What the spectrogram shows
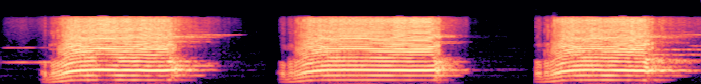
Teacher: জিহ্বার আগার পেট তার বরাবর উপরে তালুর সঙ্গে দিয়ে জিহ্বার আগার পেট এবং তার বরাবর উপরে তালুর সঙ্গে লাগাইতে হবে।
